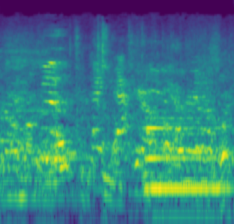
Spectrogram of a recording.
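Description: Chatter of several voices, children's among them, in a large room, with a steady held tone coming in about one and a half seconds in.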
